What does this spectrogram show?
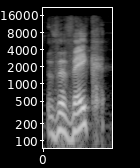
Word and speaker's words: Vivek: asking I appreciate that so it's vake like cake it rhymes of cake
